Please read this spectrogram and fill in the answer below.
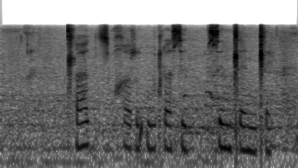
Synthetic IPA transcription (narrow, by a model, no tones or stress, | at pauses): t͡ɬʼat͡sʼʊχarɪʔut͡ɬʼa | sɪn̩t͡ɬʼɛn̩ːt͡ɬʼɛ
